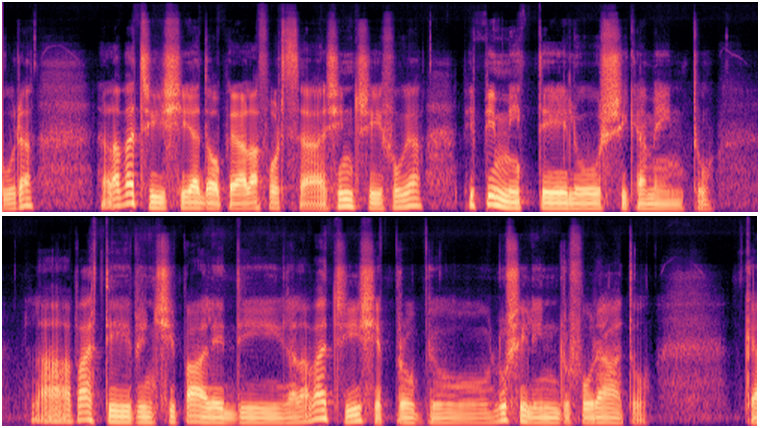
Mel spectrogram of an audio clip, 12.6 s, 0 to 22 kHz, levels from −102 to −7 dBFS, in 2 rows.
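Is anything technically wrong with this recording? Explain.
No, no technical faults heard.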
